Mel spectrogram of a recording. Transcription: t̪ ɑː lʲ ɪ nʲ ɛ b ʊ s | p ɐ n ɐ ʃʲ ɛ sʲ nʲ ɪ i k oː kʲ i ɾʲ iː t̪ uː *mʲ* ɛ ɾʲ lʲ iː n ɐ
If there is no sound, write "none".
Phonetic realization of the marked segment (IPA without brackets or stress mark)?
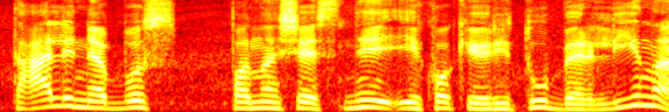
bʲ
